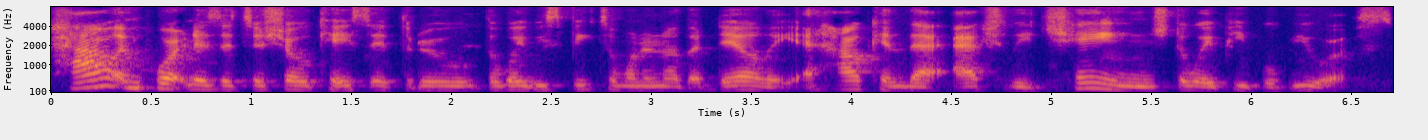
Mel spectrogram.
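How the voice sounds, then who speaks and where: Fairly quick, with hardly any pauses, from a woman with a Brooklyn accent, a very deep, low pitch and ordinary pitch variation. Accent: Brooklyn New York. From New York, Brooklyn. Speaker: podcast host. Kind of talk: interview conversation.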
